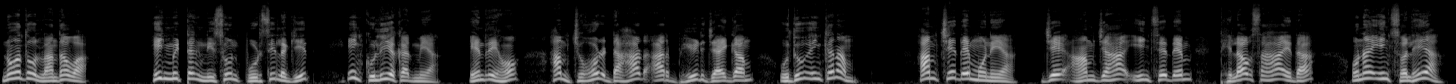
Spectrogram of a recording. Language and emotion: Santali, angry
